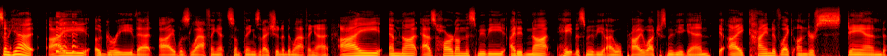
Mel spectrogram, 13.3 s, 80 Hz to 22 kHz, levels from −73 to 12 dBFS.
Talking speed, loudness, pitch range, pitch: 200 wpm, -23 LUFS, 100-130 Hz, 115 Hz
